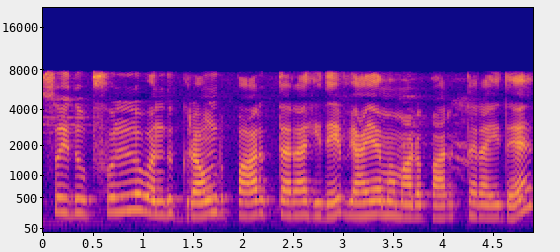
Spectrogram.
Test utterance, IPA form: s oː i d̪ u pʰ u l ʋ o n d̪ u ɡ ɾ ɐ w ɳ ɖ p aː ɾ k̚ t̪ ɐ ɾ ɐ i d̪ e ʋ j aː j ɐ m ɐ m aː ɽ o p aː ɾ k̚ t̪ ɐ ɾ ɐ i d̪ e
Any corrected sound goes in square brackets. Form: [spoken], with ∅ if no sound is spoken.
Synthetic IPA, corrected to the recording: s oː i d̪ u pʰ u l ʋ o n d̪ u ɡ ɾ ɐ w ɳ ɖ p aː ɾ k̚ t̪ ɐ ɾ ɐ i d̪ e ʋ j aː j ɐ m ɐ m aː ɽ o p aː ɾ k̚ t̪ ɐ ɾ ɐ i d̪ e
